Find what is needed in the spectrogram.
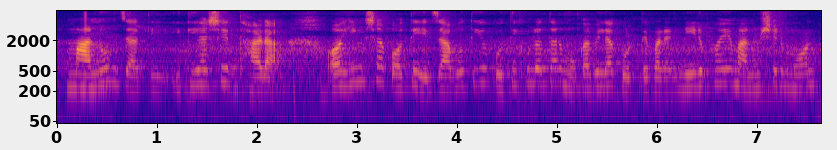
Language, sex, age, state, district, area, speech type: Bengali, female, 18-30, West Bengal, Paschim Medinipur, rural, spontaneous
